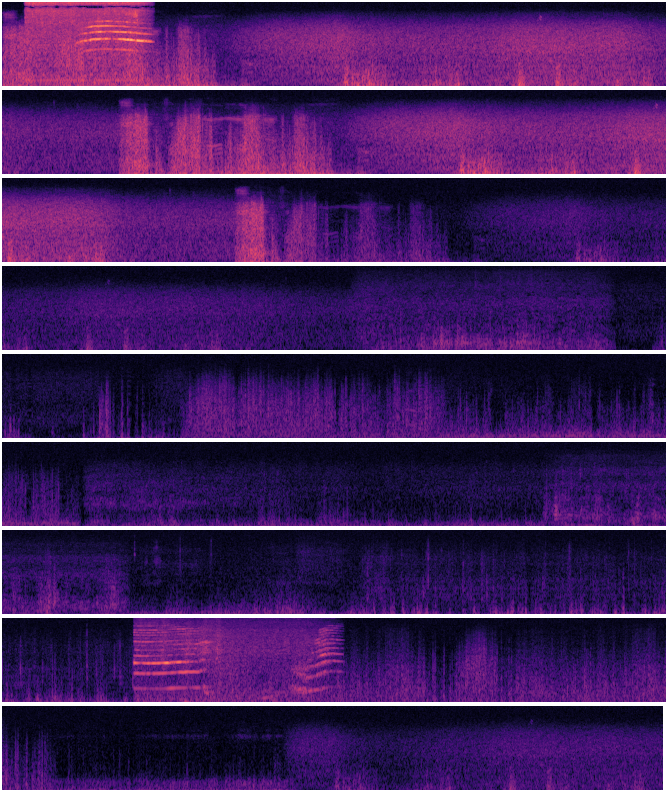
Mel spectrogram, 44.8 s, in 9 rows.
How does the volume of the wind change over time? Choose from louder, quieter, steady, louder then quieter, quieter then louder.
quieter.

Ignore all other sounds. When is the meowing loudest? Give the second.
1 s.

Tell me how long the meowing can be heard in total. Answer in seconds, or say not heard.
3 s.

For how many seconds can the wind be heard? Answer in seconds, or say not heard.
45 s.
